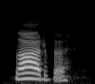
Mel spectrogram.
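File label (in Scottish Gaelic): "larbha", Gaelic; larvae; larbhathan; Faclan Nàdair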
